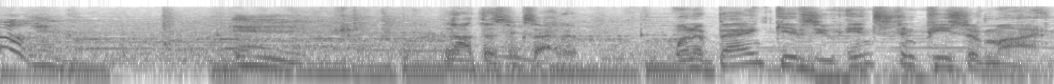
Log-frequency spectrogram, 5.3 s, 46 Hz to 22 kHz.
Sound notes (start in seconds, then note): 1.1 grunting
